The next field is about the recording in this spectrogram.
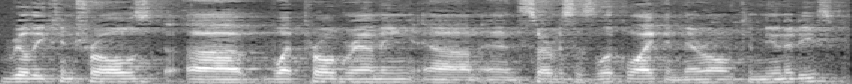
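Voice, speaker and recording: Over noticeable background noise and audible room echo, a man with a fairly low pitch talks at a moderate pace in a monotone, flat intonation. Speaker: juvenile justice professional. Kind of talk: panel discussion. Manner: halting, many fillers.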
